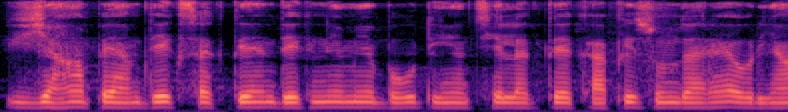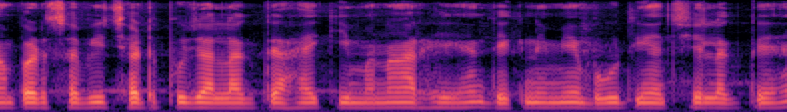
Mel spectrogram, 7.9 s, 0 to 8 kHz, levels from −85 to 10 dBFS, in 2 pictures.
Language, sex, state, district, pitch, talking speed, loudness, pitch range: Maithili, male, Bihar, Madhepura, 130 Hz, 265 wpm, -19 LUFS, 130-135 Hz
